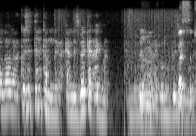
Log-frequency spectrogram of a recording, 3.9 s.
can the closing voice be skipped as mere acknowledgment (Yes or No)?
No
